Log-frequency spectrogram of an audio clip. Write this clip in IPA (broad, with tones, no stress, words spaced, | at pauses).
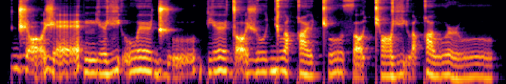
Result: d͡ʒɔ̰˧˩˧ʒɛ̰˨˦ | mʲø˩vʲṵ˦˨ wø˦˨d͡ʒṵ˨˦ | pʲø˩˧˩dɔ̰˦˨ ʒu˨˦ɟu˦˨qø˧˩˧ cʰu˩˧˩θɔ̰˦˨ cʰɔ˩vʲṵ˨˦qu˧˩˧ ɹu˩˧˩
